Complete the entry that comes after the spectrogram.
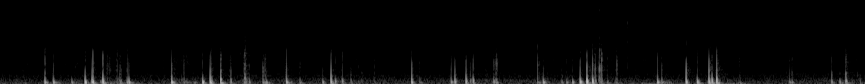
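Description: A round, flat, solid cork trivet held against the mic is tapped and scratched with fingertips and nails. Quick, dull, low thumps come in irregular clusters with almost no ring, and the sound stays deep and muffled with no bright edge.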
